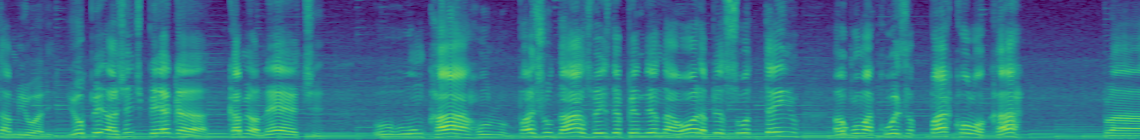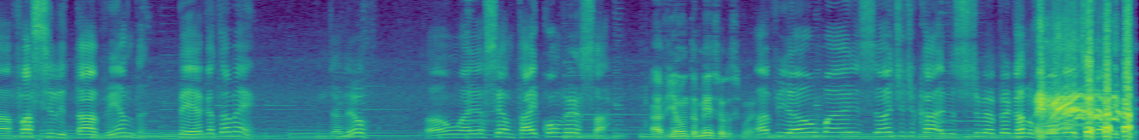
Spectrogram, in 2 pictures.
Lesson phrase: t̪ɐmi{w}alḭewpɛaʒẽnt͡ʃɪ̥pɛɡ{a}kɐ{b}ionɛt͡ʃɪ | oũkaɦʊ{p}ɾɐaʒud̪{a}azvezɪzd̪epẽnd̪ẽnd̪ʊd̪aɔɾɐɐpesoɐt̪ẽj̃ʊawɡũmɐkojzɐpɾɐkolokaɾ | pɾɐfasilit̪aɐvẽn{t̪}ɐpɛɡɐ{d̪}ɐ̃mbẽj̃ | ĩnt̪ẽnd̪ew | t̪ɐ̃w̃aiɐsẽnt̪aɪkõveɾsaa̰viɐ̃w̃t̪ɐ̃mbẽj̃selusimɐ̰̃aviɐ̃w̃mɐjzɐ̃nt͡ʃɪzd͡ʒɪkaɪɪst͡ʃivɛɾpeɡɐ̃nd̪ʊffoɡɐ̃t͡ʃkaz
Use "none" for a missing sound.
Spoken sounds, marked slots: w, ɐ, m, p, a, d̪, t̪

